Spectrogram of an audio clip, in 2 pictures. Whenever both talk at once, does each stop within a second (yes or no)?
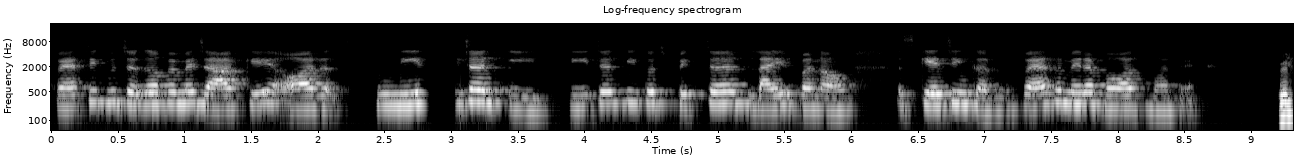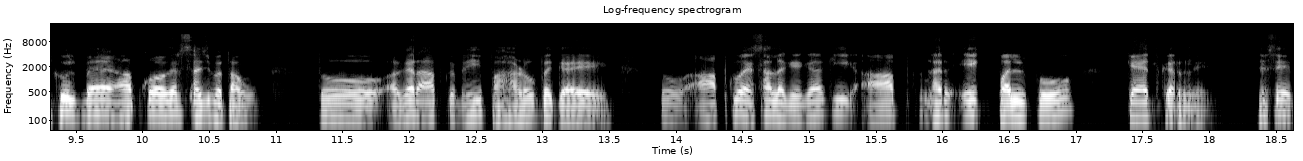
yes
